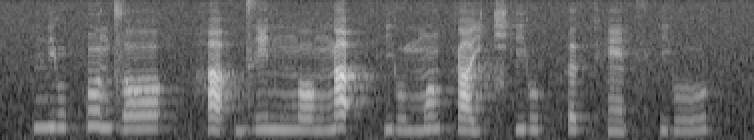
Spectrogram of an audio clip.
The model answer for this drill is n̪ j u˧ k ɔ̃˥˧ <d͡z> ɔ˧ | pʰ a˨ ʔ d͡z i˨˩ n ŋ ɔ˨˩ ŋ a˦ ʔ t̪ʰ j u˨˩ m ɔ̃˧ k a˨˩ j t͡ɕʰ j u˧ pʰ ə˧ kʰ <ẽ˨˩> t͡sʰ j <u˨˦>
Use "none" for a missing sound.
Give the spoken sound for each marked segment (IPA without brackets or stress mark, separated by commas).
d͡z, ẽ˨˩, u˨˦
